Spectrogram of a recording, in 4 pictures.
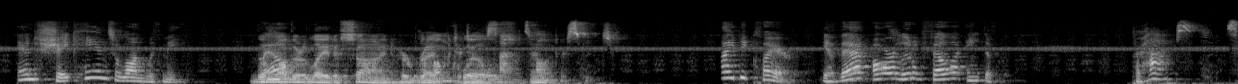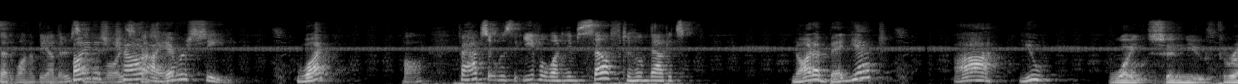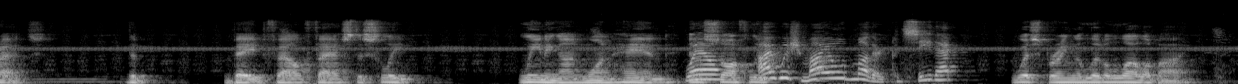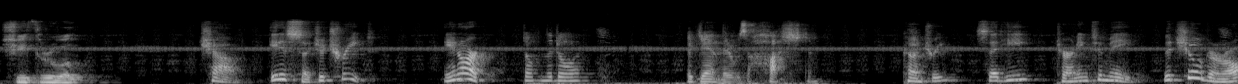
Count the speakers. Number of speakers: three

